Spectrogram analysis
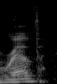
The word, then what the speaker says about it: Reve: This is another one from Reve Brewing, R-E-V-E, I believe it's pronounced Rev, in Atlantic Beach, Florida, up in the Jacksonville area.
